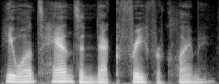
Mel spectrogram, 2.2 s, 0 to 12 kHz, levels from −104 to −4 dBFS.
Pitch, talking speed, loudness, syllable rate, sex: 100 Hz, 220 wpm, -21 LUFS, 4.3 syllables/s, male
